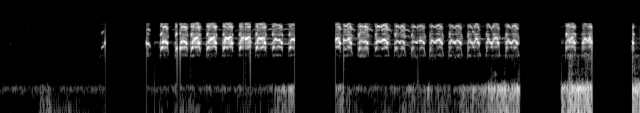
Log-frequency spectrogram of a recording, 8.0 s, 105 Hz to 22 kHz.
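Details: Ospreys at the Loch Arkaig nest on 19 July 2020, three chicks present as an adult delivers a whole trout, the fourth fish. Rapid series of sharp, high chirps in repeated bursts, with short silent gaps and a low hum underneath.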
